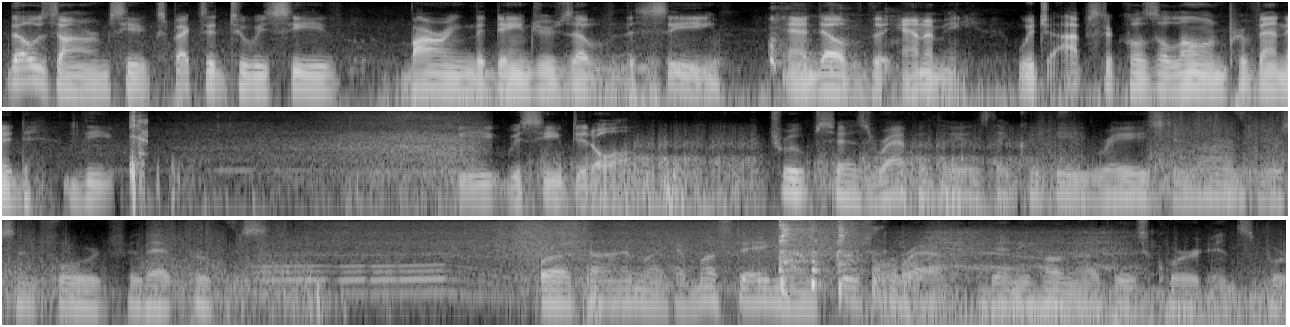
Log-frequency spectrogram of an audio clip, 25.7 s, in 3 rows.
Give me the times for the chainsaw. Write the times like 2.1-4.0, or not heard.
18.8-25.6.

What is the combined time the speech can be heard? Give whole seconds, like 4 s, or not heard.
21 s.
